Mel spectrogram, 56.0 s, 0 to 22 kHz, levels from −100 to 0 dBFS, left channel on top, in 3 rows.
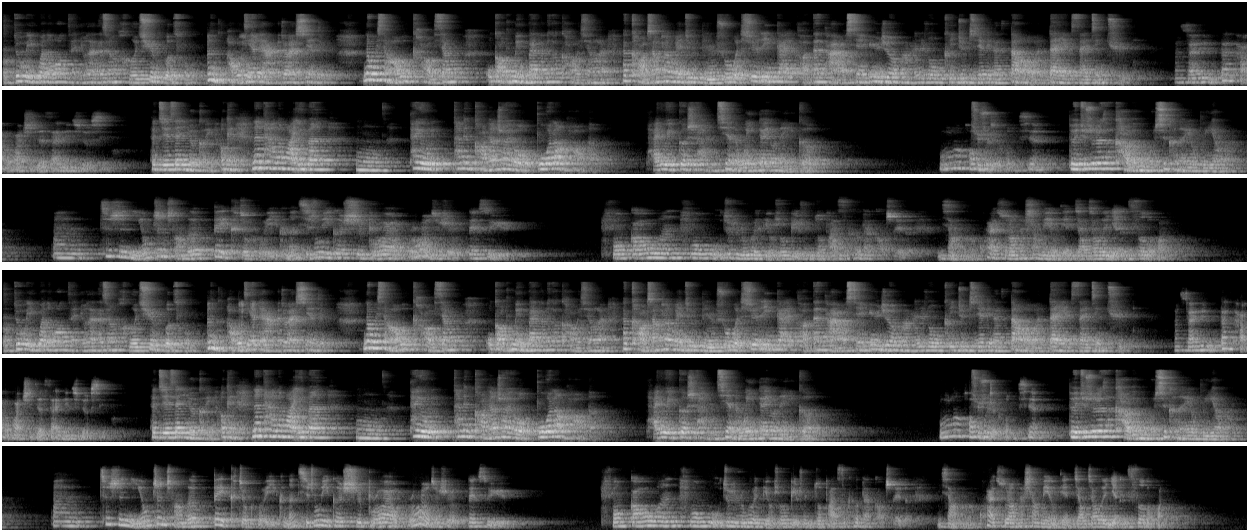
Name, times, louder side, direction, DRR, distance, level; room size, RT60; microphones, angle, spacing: voice 1, 0.0-9.0 9.3-16.8 20.9-23.6 24.0-24.4 24.8-27.6 28.3-30.8 33.3-33.4 34.7-37.0, right 1 dB, ahead, -5 dB, 0.4 m, -28 dB
voice 2, 17.6-20.2 32.7-34.3 38.1-38.5 38.8-44.9 46.3-50.8 51.4-54.8, right 2 dB, 70° right, 4 dB, 0.4 m, -33 dB
2.7 x 2.1 x 2.8 m, 1.3 s
head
